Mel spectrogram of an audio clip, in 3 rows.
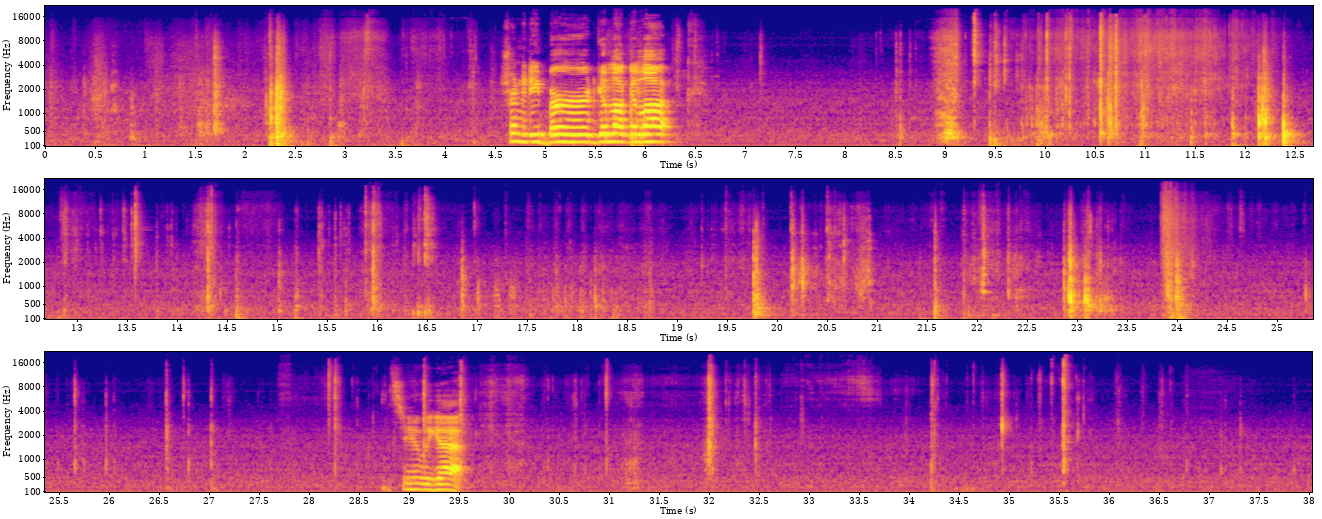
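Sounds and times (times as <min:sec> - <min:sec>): packaging tearing and crinkling: 0:08.9 - 0:12.1.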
